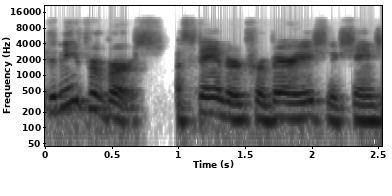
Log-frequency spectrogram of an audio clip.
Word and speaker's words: VRS: variation representation specification or vrs pronounced verse this is the first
